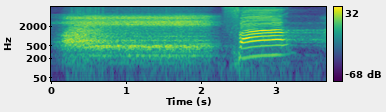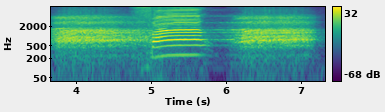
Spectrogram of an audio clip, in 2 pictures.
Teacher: اوپر کے دونوں دانت جو سامنے کے اوپر کے دو دانت ہیں، ان کا کنارہ اور نچلے ہونٹ کا تر حصہ، اس سے فا ادا ہوتا ہے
